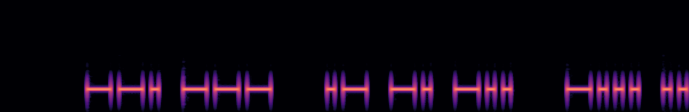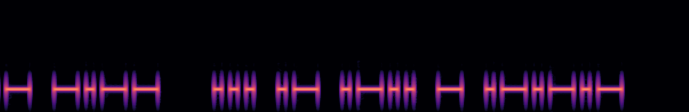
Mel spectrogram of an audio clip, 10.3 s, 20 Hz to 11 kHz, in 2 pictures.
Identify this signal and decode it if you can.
Morse code, heard as a keyed tone, about 19 wpm, 700 Hz. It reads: GO AND BUY SALT.
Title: Sentences from Top 1000 Words - Review Part 5 - 20wpm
